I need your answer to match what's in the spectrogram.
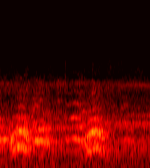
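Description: A husky sled dog named King barks and whimpers in two short, yelping bursts, high-pitched and fairly loud, with no voices over it, while pulling a sled over river ice.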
